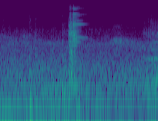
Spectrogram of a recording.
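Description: A lever clunks as it is pulled.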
